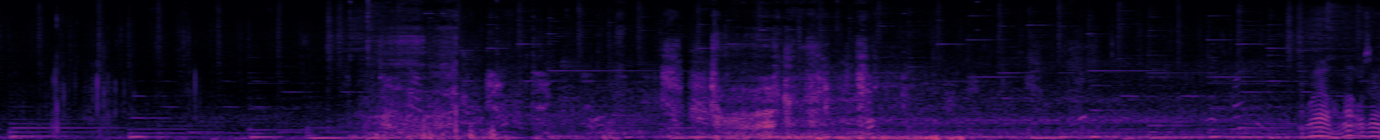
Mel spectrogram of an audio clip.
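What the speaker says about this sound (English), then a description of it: "There's somebody coming up behind me with a few barky dogs." Several dogs bark in short bursts on an evening walk outdoors, moderately close and sometimes overlapping, with footsteps, occasional whimpers and people talking in the background.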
